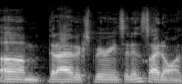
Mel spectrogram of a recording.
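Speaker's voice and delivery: ordinary talk, nothing marked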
